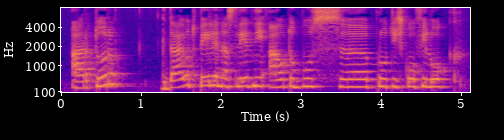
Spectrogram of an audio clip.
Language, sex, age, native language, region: Slovenian, female, 60+, Slovenian, Gorenjska region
